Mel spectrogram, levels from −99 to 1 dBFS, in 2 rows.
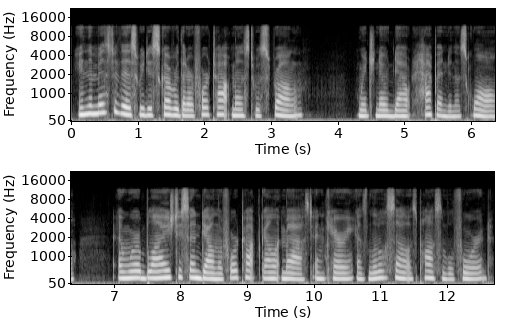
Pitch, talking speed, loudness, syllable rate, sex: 220 Hz, 185 wpm, -16 LUFS, 4.6 syllables/s, female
